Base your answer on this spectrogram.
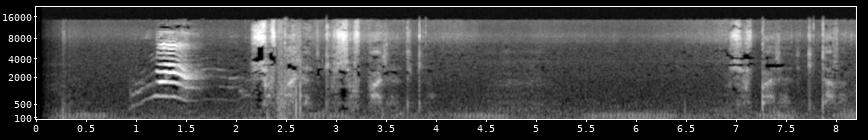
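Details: Domestic cat Jessie in labour giving birth indoors: one loud, drawn-out harmonic cry that falls in pitch, lasting about half a second, followed by soft whispered encouragement in Russian and faint rustling.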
